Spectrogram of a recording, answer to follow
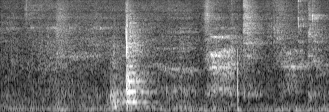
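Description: Quiet room tone with a faint click about a second in and a brief faint voice near the end.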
